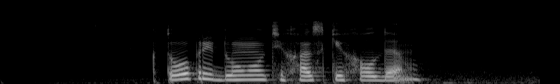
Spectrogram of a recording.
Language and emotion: Russian, neutral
